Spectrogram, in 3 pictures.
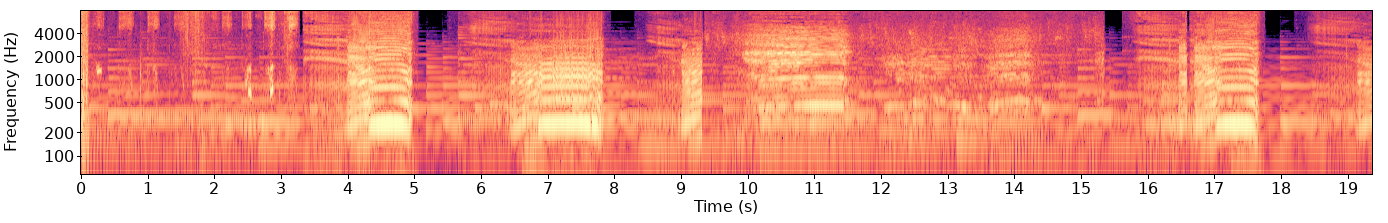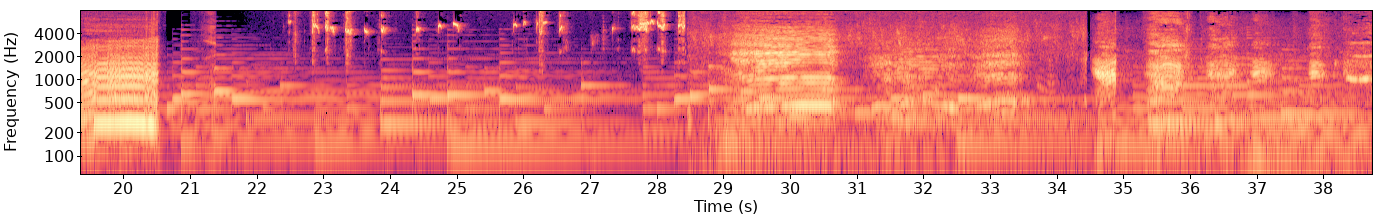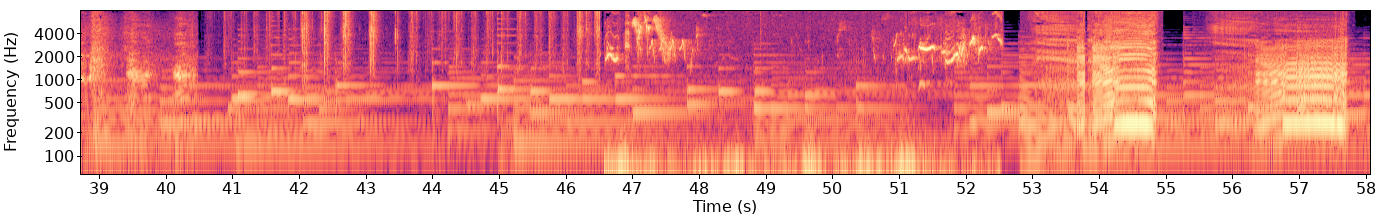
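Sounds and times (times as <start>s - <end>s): soft background music: 0.0s - 58.0s
cow mooing: 2.4s - 5.0s, 5.8s - 7.8s, 8.5s - 9.4s, 15.8s - 17.7s, 18.4s - 20.6s, 29.1s - 33.6s, 34.6s - 36.0s, 52.9s - 54.9s, 55.6s - 57.8s.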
